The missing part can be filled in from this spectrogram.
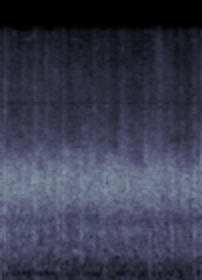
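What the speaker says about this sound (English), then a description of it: "can you please give a round of applause to Joe?" An audience at a food conference talk applauds loudly and continuously, a thick even wash of clapping with no voices over it.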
